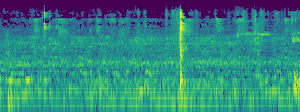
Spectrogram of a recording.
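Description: Background sound of an American football game on a television, with commentators talking. There is a single sharp clink about three and a half seconds in, from a fork on a ceramic plate.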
